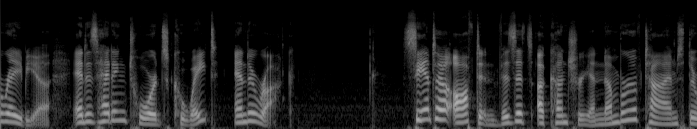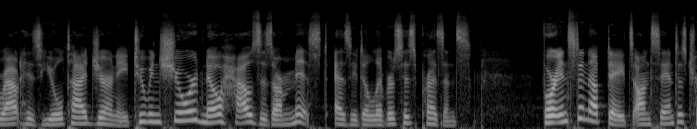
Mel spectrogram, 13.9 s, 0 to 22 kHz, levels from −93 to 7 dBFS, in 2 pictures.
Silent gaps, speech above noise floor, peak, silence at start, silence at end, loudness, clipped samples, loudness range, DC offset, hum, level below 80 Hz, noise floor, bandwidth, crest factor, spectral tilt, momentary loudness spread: none; 41 dB; -14 dBFS; 0 s; 0 s; -37 LUFS; under 0.1%; 3 LU; under 0.1%; none; -64 dBFS; -77 dBFS; 15.5 kHz; 24 dB; -3.5 dB/octave; 10 LU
